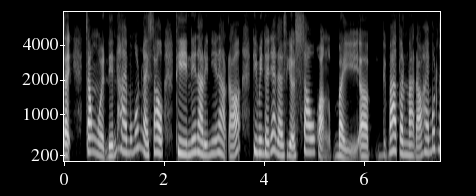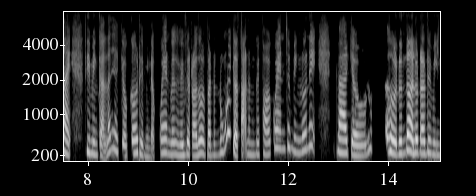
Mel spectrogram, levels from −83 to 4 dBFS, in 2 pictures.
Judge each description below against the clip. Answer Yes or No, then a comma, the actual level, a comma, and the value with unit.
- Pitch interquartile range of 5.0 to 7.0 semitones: No, average, 3.9 semitones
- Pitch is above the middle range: Yes, high, 245 Hz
